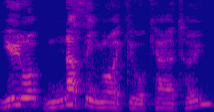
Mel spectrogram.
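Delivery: mock cross woman's voice. Retelling what a shopper at the supermarket said: imitating a woman speaking crossly. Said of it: "she looks at me very, very cross".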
